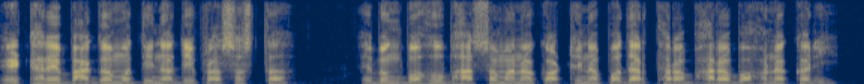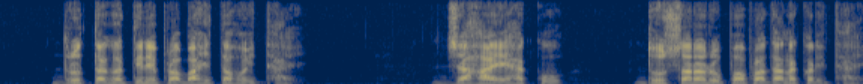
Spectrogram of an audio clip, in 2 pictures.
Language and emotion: Odia, neutral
